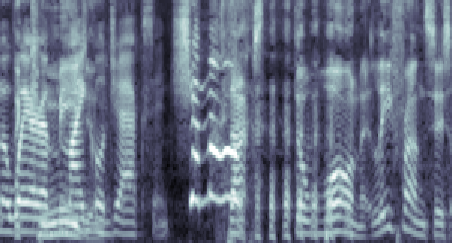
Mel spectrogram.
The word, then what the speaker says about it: Shamaun: But one thing I do want to ask, though, is how do you pronounce it? Shamaun.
